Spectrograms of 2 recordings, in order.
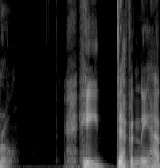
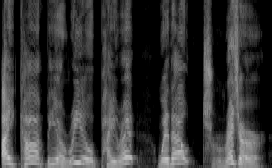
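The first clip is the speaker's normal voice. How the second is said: frowning complaint; 7 dB louder than usual. Acted. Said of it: "Little Princess frowned".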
